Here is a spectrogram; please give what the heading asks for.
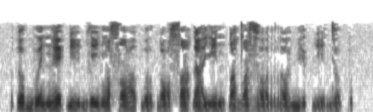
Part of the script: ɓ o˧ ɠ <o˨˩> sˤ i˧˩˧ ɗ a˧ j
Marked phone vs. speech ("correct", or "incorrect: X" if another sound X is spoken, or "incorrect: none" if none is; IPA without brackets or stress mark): incorrect: o˧˩˧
